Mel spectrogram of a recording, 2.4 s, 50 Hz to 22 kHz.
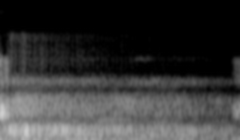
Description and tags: Strates Perc Labo 2
Different sounds mixed together...
synth, wave, beep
